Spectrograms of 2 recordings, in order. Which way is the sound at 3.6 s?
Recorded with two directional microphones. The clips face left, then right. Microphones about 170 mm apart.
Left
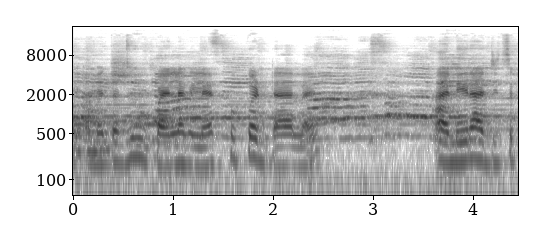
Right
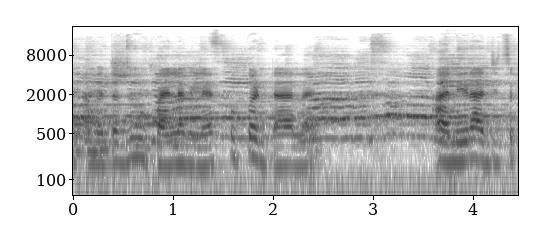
15° left (ahead or behind).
